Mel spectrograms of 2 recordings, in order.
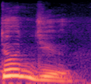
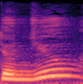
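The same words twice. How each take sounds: First: The pitch falls at the end of the tag. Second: The pitch rises at the end of the tag.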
